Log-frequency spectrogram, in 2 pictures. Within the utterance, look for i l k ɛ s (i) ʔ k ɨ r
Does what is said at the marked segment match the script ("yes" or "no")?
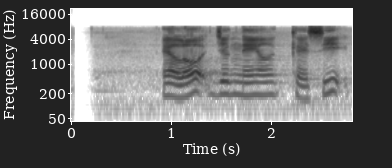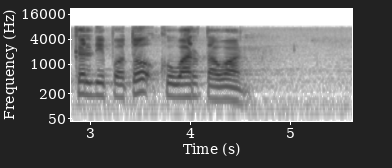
yes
